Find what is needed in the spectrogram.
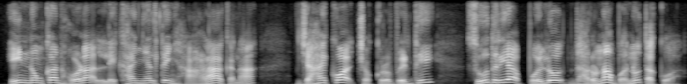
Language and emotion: Santali, surprised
